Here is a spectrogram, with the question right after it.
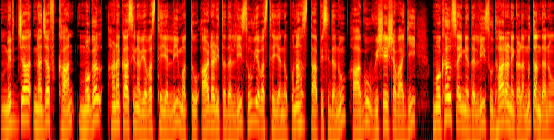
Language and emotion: Kannada, neutral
